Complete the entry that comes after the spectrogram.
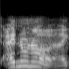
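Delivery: ordinary delivery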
